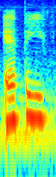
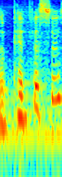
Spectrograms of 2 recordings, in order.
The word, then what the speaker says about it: epiphysis: the ends of the bones eposis uh some pronounce it as Epis and I learned it as epiphysis so I'm going to say epiphysis and eposi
